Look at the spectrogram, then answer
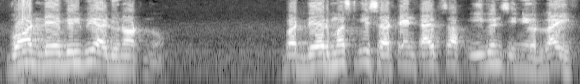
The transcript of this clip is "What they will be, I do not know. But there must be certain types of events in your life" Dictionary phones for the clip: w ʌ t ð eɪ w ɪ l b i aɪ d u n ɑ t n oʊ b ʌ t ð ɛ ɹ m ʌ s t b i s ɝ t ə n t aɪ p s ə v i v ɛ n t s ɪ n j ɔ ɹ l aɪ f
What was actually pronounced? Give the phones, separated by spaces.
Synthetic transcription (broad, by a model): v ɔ t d eɪ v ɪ l b i aɪ d u n ɑ t n oʊ b ʌ t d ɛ ɹ m ʌ s t b i s ɝ t ə n t aɪ p s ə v i v ɛ n t s ɪ n j ɔ ɹ l aɪ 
